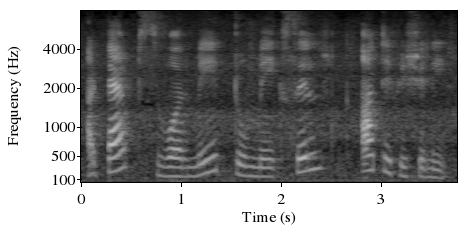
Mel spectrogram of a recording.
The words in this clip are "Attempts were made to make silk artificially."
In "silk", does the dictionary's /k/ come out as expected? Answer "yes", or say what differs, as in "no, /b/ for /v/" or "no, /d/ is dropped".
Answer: no, /k/ is dropped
